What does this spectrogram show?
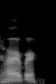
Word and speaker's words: Harbour: really think David har I probably say his last name wrong David haror har harer Harbour yeah David Harbor he he was actually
